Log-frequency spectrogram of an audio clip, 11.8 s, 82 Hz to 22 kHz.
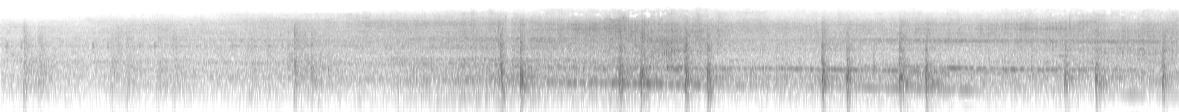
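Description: Meitetsu 3300 series electric train pulling in alongside the platform: its wheels clack over the rail joints in sharp, irregular strikes that start about five seconds in, over a rising rumble. Beneath them a whine falls slowly in pitch as the train slows.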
